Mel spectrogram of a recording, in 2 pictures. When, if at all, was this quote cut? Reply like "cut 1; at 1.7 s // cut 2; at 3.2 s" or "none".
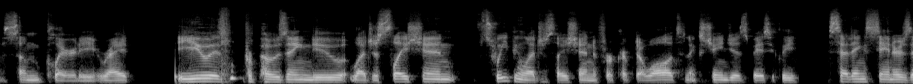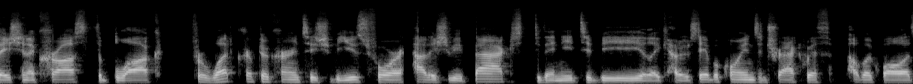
cut 1; at 13.2 s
